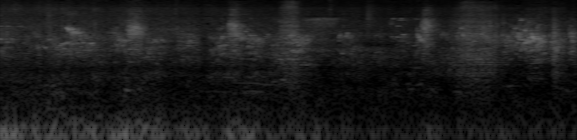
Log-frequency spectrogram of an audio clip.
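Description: Birds chirping in short, scattered calls, with wind rumbling on the microphone for the first couple of seconds.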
